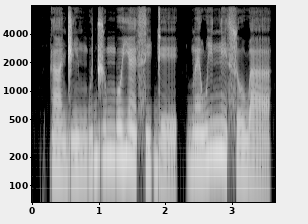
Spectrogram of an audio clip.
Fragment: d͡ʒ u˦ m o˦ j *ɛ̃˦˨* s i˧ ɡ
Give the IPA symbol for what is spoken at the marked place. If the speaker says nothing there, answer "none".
ɛ̃˦˨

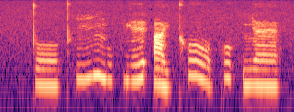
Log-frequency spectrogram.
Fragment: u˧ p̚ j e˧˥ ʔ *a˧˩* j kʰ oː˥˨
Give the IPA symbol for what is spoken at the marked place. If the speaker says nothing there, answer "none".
a˧˩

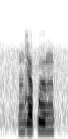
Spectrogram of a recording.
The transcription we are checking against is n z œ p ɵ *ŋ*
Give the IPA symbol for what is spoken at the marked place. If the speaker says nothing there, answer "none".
ŋ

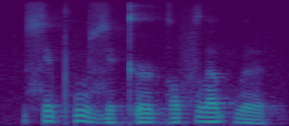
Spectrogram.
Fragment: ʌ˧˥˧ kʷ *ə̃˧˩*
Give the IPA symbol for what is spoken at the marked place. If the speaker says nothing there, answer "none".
ə˧˩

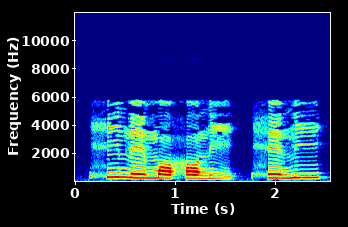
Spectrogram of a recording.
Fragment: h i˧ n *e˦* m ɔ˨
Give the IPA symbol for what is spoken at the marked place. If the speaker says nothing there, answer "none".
e˨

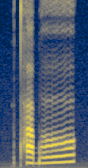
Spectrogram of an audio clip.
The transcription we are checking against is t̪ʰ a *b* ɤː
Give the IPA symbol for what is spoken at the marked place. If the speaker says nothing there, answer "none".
b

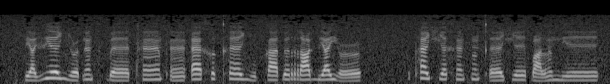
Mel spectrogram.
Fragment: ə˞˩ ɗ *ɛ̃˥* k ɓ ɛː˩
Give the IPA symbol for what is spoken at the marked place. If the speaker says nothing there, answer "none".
ɛ̃˧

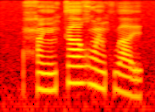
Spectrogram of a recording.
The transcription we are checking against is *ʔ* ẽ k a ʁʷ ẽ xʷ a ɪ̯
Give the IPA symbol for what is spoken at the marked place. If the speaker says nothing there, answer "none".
ħ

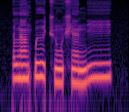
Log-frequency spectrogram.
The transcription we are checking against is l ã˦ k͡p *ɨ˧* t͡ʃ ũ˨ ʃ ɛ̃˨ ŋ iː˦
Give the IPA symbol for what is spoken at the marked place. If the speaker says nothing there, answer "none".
ɨ˦˨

